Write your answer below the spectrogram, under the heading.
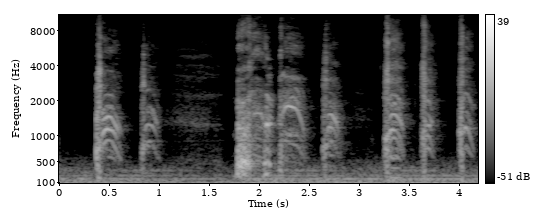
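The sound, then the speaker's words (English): Coughing and hacking from people choking on poison gas: a run of many sharp coughs and throat-clearing bursts at an uneven pace, some harsh and rasping, over a low steady background hum. “you just hear coughing, wheezing, which turns into sputtering, wheezing hack.”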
